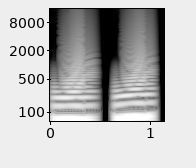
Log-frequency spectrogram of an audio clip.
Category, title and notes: Instrument samples > Synths / Electronic
Asym Bass 1 #C
Synthed with phaseplant only, I just use Asym mode to module a sine wave. Processed with Waveshaper. Sometimes I hear it in synthwave, I was always tought that it is a special snare, so I think you can layer it on your kick as a snare too.
snare, Asym, Synthwave, Bass, Analog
